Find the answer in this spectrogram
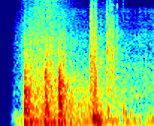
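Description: Knocking on a front door: about four heavy knocks.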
